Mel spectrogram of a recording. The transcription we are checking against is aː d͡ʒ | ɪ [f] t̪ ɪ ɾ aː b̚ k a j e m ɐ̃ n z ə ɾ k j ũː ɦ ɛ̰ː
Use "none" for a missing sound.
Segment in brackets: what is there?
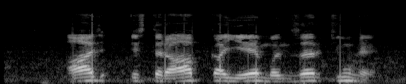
s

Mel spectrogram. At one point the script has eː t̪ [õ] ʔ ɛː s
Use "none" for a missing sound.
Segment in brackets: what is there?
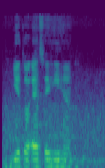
o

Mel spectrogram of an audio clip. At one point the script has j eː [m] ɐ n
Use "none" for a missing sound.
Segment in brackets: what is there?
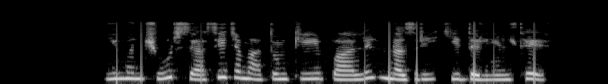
m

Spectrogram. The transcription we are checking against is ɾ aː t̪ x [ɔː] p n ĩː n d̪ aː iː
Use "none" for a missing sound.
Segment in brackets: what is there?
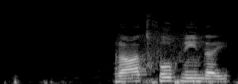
uː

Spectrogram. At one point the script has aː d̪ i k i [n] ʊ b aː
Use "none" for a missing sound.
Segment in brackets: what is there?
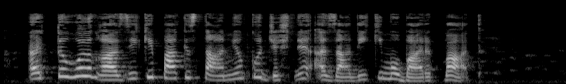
m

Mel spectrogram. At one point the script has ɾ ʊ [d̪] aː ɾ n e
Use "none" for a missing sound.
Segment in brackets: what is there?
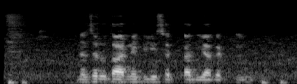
t̪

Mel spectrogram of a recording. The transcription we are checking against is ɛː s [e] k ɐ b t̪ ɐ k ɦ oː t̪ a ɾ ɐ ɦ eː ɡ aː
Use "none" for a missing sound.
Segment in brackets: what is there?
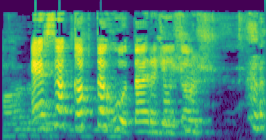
a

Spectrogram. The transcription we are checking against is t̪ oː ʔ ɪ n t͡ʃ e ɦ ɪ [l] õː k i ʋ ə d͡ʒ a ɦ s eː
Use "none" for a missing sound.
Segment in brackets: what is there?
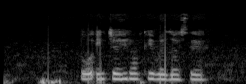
ɾ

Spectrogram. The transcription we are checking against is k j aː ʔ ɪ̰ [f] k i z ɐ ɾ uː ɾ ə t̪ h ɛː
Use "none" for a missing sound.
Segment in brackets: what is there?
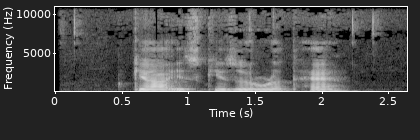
s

